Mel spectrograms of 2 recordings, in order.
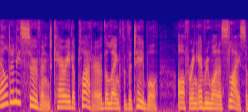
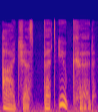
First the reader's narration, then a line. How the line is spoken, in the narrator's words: muttered into my mug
